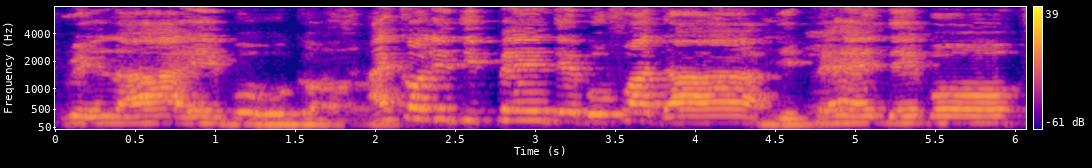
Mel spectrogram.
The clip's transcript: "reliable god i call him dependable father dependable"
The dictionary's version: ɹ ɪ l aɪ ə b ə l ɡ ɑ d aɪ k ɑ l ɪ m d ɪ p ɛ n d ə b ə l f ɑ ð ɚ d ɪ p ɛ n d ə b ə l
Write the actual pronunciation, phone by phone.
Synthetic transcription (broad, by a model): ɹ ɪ l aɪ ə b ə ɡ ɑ aɪ k ɑ l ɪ d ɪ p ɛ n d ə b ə f ɑ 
